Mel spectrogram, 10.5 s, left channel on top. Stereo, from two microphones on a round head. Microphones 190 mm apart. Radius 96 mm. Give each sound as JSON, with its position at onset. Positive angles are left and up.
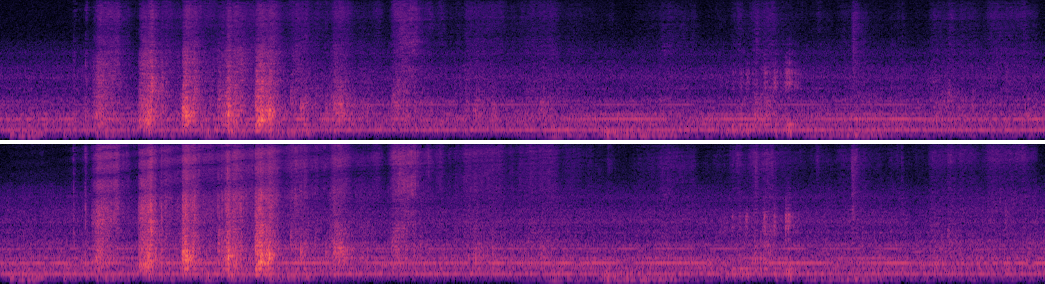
{"t": 0.1, "sound": "footsteps", "side_deg": -40, "distance_m": 1.2}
